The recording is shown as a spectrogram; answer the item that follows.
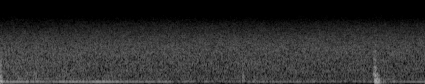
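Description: Steady hiss of outdoor background noise, with one brief knock near the end.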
